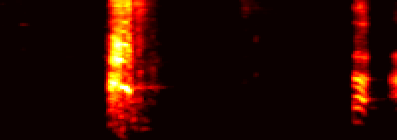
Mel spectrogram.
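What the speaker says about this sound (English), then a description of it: "The puppy doesn't like my healthy balls that make noise. She's legit barking at them." A puppy lets out a few short, sharp yaps indoors: one bark, a pause, then two quick barks close by in an otherwise quiet room.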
